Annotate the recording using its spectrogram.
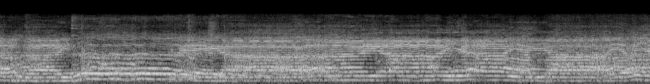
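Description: A group of men singing a slow niggun together, with long held notes that glide from one pitch to the next.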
